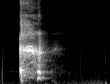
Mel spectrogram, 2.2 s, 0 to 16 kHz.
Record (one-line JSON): {"cough_length": "2.2 s", "cough_amplitude": 25699, "cough_signal_mean_std_ratio": 0.37, "survey_phase": "alpha (2021-03-01 to 2021-08-12)", "age": "45-64", "gender": "Male", "wearing_mask": "No", "symptom_none": true, "smoker_status": "Ex-smoker", "respiratory_condition_asthma": false, "respiratory_condition_other": false, "recruitment_source": "Test and Trace", "submission_delay": "1 day", "covid_test_result": "Positive", "covid_test_method": "RT-qPCR", "covid_ct_value": 12.1, "covid_ct_gene": "ORF1ab gene", "covid_ct_mean": 12.4, "covid_viral_load": "88000000 copies/ml", "covid_viral_load_category": "High viral load (>1M copies/ml)"}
